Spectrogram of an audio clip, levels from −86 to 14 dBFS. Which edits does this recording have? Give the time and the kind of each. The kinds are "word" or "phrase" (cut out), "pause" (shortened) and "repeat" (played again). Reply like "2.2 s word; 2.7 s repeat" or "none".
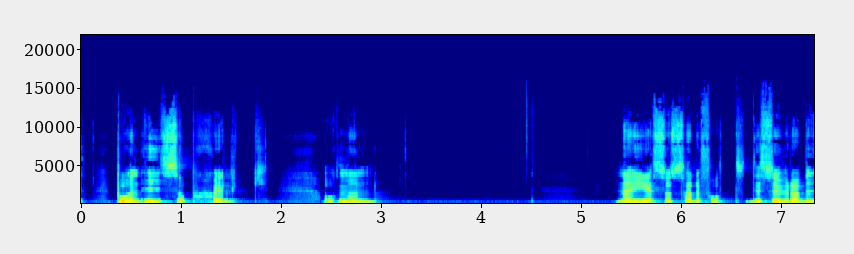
2.6 s phrase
